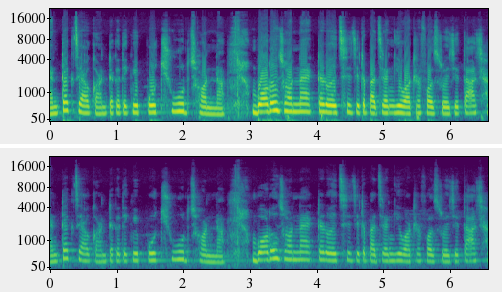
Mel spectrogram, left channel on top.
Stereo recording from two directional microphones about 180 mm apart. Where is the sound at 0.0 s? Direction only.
40° left (ahead or behind).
